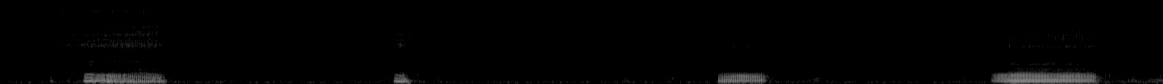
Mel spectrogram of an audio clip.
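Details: Sleeping French Bulldog named Imohei snoring: loud rasping snores with bright low buzzing and a hissy upper edge, three long snores near one and seven and ten seconds plus a short snort between, quiet breathing gaps in a small room.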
